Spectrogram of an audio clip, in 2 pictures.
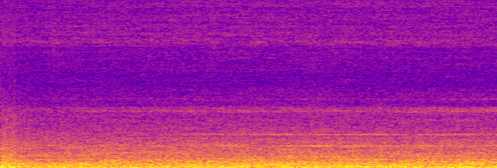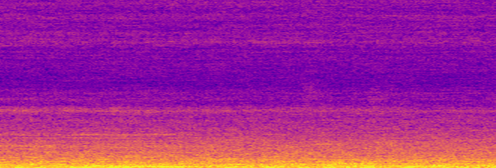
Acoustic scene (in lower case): subway station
